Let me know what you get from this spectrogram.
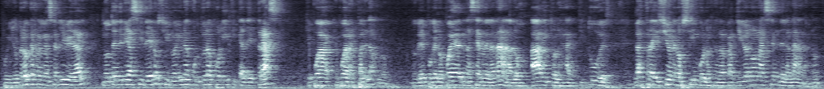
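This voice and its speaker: A man's voice: medium pitch, fairly even intonation, quick pace, fairly bright tone. A man from Venezuela moderating a panel, speaking hesitantly with many fillers. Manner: hesitant, filler-heavy questions. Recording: echoey hall, distant mic, faint noise.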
